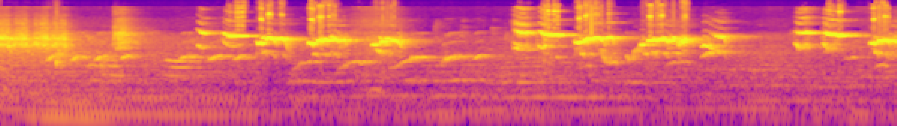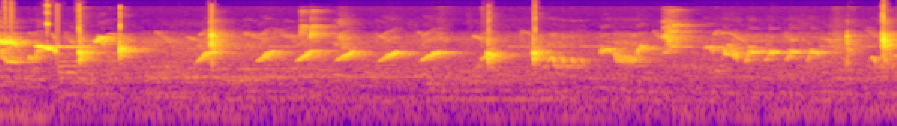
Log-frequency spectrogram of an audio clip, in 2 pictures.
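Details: White-rumped shama in full song: rich whistled phrases falling in pitch, then a run of quick repeated whistled notes, roughly four per second, loud and clear over a quiet background.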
